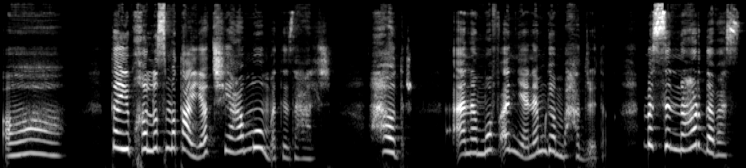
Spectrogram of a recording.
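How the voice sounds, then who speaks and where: A woman voicing a shy orphan girl, high. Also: very animated, fairly bright tone, exaggerated voice. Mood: anxious. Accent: Egyptian Arabic. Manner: pleading, high and quick. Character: timid young orphan girl, shy and anxious.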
